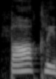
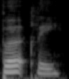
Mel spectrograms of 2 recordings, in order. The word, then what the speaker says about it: Berkeley: Berkeley, not Berkeley.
